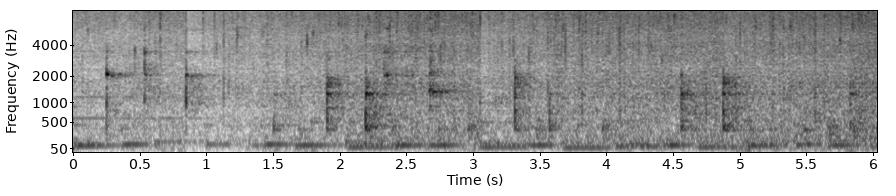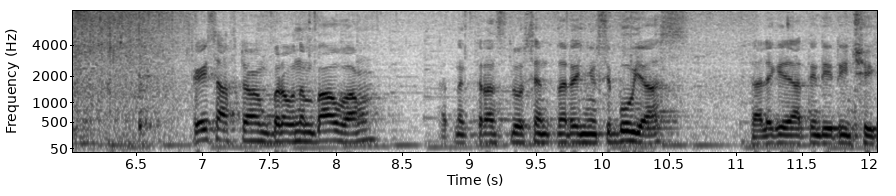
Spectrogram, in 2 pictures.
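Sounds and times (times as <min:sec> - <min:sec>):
garlic and onion sizzling in oil: 0:00.0 - 0:12.0
wooden spatula knocking pan: 0:00.3 - 0:06.7.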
